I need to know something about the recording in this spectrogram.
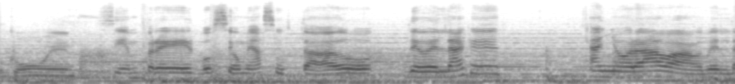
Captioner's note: speaking Spanish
